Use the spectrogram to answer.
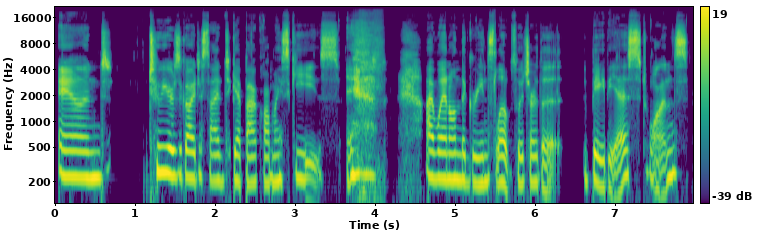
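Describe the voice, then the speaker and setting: A woman's voice: medium pitch, a little slow, darkish tone, no echo, studio quality. A young woman hosting a podcast, talking in a chatty, rambling way full of "like" fillers. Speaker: podcast host. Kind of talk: casual chat.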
